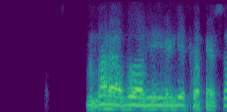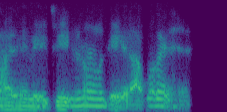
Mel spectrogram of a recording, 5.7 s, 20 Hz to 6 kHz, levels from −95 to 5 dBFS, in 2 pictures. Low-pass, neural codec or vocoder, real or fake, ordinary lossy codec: 5.4 kHz; codec, 16 kHz, 1 kbps, FreqCodec, smaller model; fake; Opus, 16 kbps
